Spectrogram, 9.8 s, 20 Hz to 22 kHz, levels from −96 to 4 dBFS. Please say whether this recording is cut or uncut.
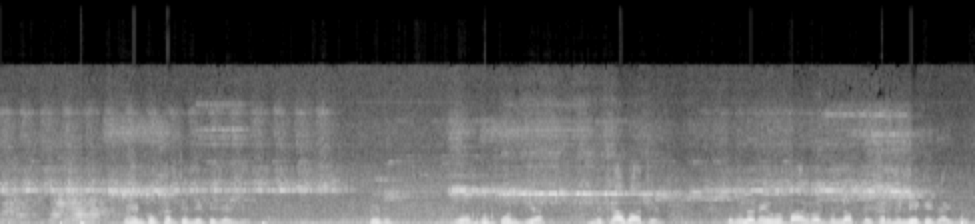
uncut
